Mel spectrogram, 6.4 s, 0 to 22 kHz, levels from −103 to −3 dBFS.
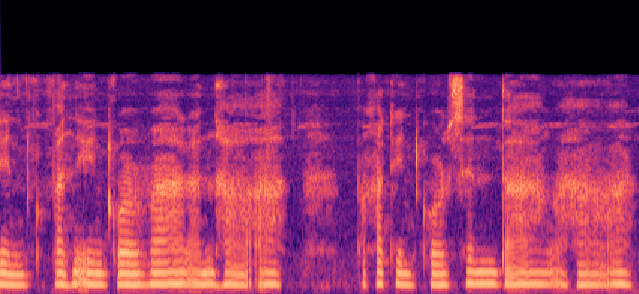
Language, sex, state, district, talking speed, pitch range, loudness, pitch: Mizo, female, Mizoram, Aizawl, 130 wpm, 140-150 Hz, -19 LUFS, 145 Hz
